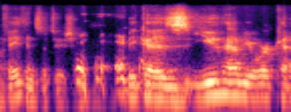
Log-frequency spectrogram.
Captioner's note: laughing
